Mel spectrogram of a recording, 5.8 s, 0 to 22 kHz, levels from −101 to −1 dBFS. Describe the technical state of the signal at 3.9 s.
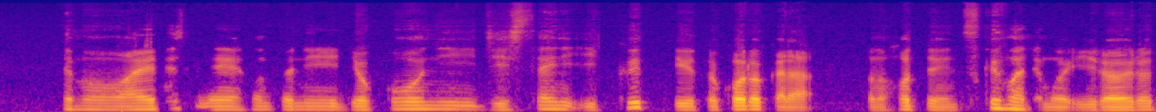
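The signal at 3.9 s is intact, with no audible fault at that point.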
